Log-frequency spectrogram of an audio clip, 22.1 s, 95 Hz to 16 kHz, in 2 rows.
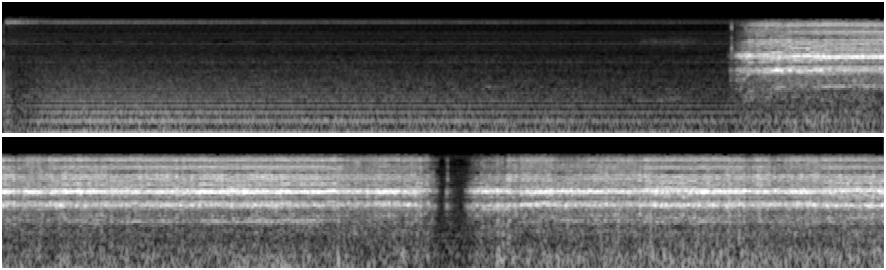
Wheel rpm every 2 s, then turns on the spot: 0, 0, 0, 0, 50, 160, 160, 160, 90, 160, 160.
none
